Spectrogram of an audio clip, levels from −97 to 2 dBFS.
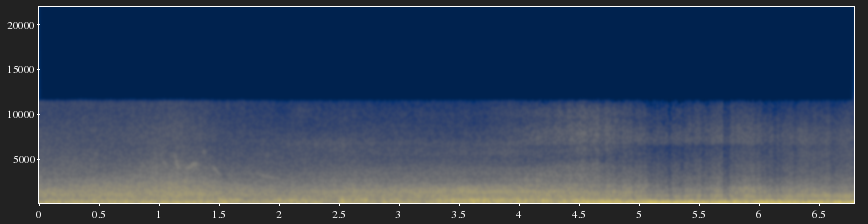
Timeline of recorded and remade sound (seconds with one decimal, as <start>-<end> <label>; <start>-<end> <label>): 0.0-4.0 remade; 4.0-6.2 recorded; 6.2-6.8 remade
